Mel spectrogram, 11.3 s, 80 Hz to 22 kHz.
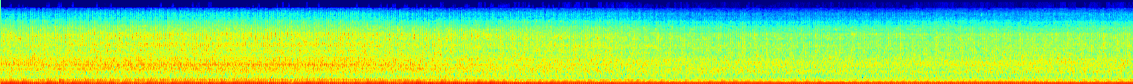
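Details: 1932 Chevy truck "Rockabilly Rat" after a tune-up: deep, even idle with a steady low rumble and no knocks or misses; normal idle.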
